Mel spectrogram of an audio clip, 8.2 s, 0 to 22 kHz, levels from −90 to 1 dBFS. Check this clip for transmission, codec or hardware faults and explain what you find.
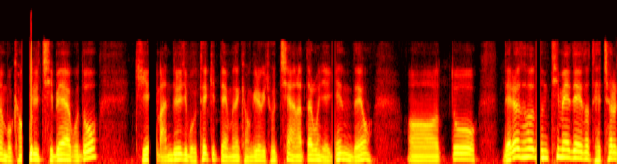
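The clip has one kind of fault: packet loss on an ADPCM call, with four dropouts at 0.30–0.44 s, 1.99–2.15 s, 4.44–4.51 s and 7.16–7.26 s. The lost audio runs about 110 ms, 110 ms, 40 ms and 60 ms respectively. Each gap is filled with abrupt silence. The decoder's adaptive predictor and step size then no longer match the sender's, so the speech resumes with brief, slight distortion before resynchronising. The wideband band-split coding sounds consistent with G.722's full 64 kbit/s mode.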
